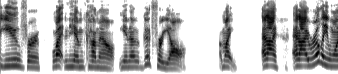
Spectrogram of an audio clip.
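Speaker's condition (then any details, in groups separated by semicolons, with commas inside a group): Cerebral palsy; limited mobility, legs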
